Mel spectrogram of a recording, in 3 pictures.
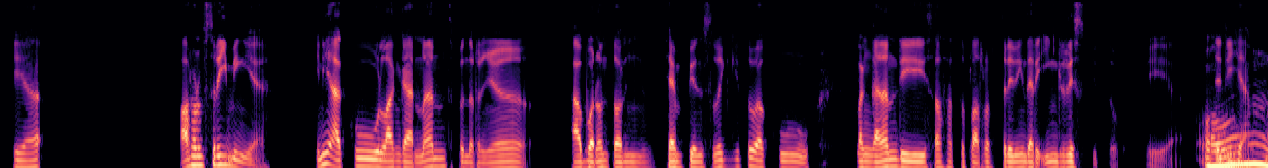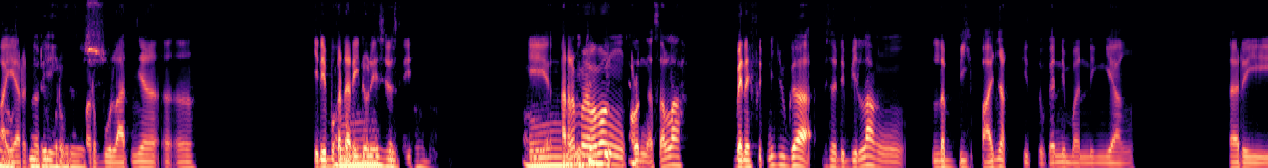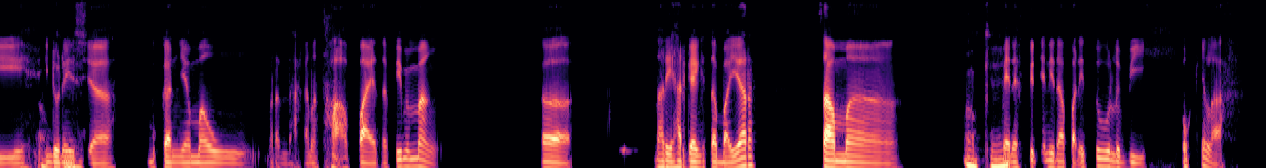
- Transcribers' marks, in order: in English: "streaming"; other background noise; in English: "streaming"; "langsung" said as "laungs"; tapping; in English: "benefit-nya"; laughing while speaking: "atau"; in English: "benefit"
- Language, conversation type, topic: Indonesian, podcast, Bagaimana layanan streaming mengubah kebiasaan menonton orang?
